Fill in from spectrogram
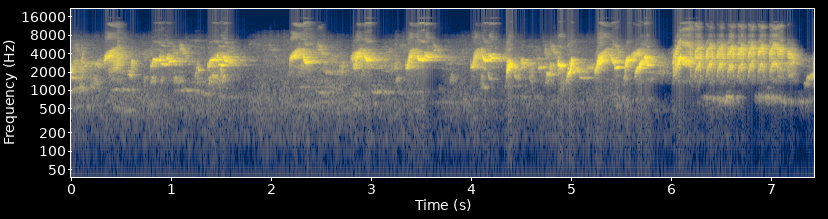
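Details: Two-year-old captive Asian black bulbul crossed with red-whiskered bulbul, from champion Thai competition stock, giving a run of lively chirped and warbled phrases that ends in a harsher, buzzy rattling stretch.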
